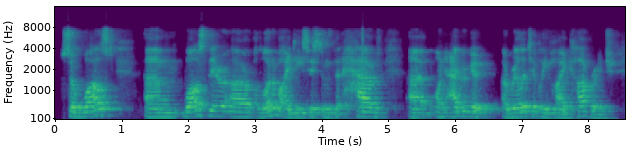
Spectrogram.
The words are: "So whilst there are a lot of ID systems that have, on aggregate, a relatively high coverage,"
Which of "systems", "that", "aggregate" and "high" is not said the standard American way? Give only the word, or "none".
none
